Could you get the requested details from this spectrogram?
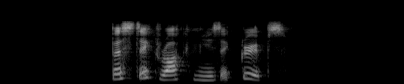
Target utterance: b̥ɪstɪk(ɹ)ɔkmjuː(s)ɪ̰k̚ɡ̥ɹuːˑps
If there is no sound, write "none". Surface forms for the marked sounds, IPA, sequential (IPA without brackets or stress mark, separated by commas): ɹ, z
